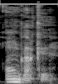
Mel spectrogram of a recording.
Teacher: Ongaku is head high.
